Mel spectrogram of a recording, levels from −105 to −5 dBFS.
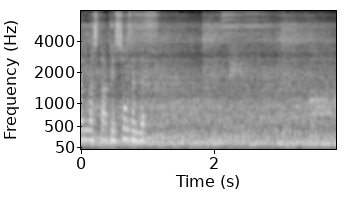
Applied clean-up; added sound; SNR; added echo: none; Gurgling; 17 dB; reverberation time 0.3 s.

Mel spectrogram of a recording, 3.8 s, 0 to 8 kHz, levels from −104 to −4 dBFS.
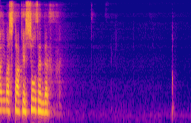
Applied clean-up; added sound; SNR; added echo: neural mask model DeepFilterNet 3.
